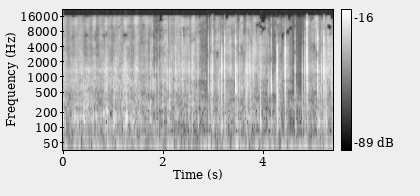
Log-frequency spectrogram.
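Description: Long acrylic nails scratch and tap a flat, rectangular, closed cardboard eyeshadow palette lying on a fluffy blanket. A soft, continuous papery scratching fills the first half, then gives way to a quick series of sharp, dry, bright taps with almost no ring.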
